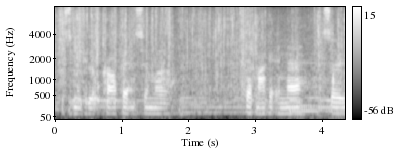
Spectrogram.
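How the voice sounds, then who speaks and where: Over loud background noise, the speech runs at a fairly quick pace with a dry sound and no echo. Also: man. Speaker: angler vlogger. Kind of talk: casual vlog chat. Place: waterside. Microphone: phone near.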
